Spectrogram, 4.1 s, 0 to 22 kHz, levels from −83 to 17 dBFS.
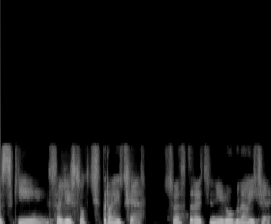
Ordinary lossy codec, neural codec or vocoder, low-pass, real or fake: none; codec, 16 kHz, 1 kbps, X-Codec, HuBERT features, trained on general audio; none; fake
